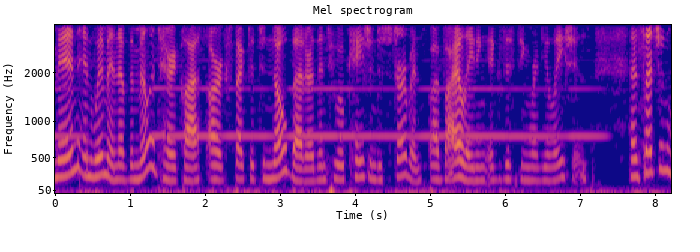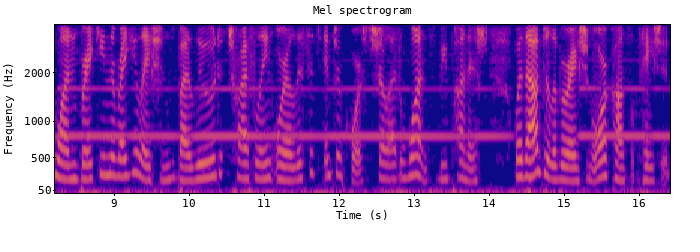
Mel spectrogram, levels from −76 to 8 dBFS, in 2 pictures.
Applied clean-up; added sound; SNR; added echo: none; Wind instrument, woodwind instrument; 13 dB; none.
